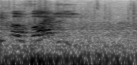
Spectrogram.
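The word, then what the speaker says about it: Hawaiʻi: w like white key if it's anywhere after that first letter the correct way of pronouncing it is like a V so the correct way of saying Hawaii is actually Havi and then there's an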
